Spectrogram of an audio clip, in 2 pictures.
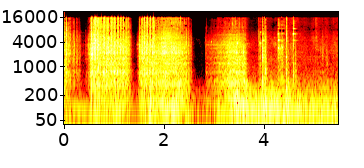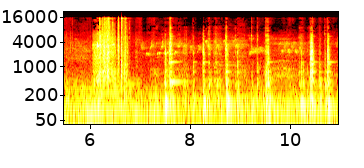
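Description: Socket-wrench work on 21 mm front lower control arm bolts: a few loud bursts of noise in the first three seconds, then scattered ratchet clicks and metal clinks.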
